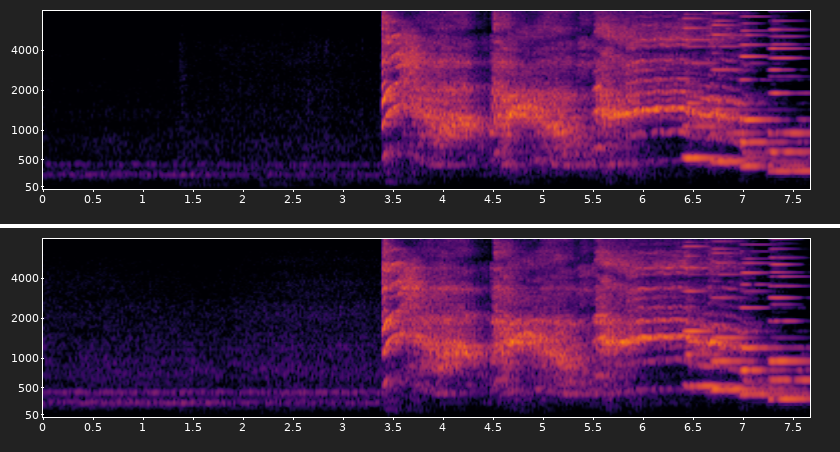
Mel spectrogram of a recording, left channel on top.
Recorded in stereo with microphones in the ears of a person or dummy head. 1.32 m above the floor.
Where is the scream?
35° left (ahead or behind), 0.7 m.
